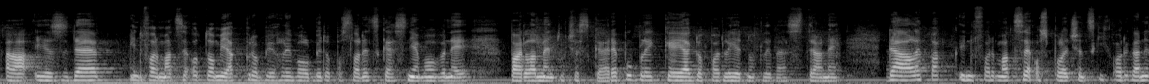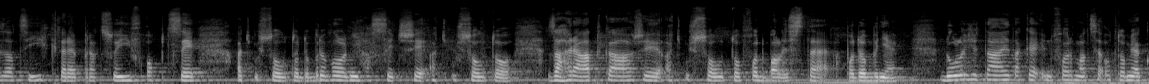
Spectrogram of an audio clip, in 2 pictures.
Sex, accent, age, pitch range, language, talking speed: female, native, 50-69, 175-200 Hz, Czech, 140 wpm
